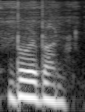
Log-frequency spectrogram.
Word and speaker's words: Bourbon: And then he says, Noah, pronounce it Bourbon. Bourbon.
